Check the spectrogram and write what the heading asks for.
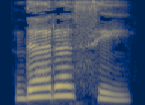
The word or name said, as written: ತಾರಸಿ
